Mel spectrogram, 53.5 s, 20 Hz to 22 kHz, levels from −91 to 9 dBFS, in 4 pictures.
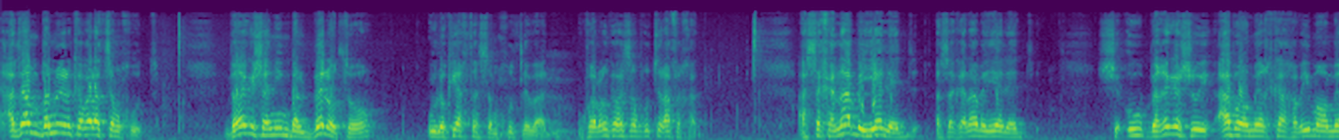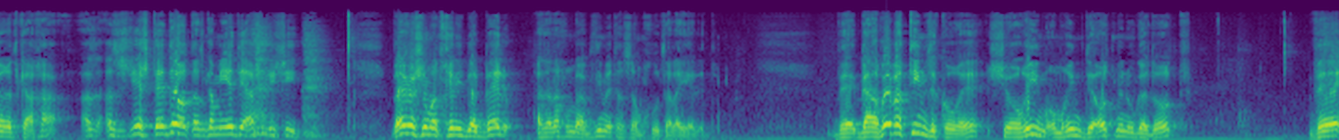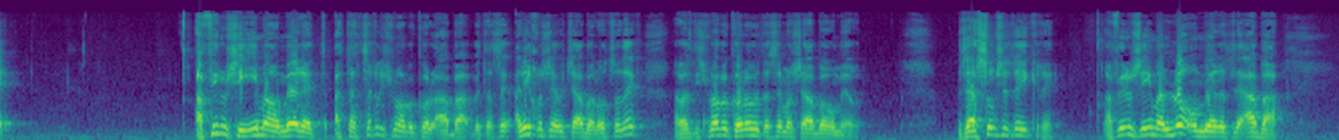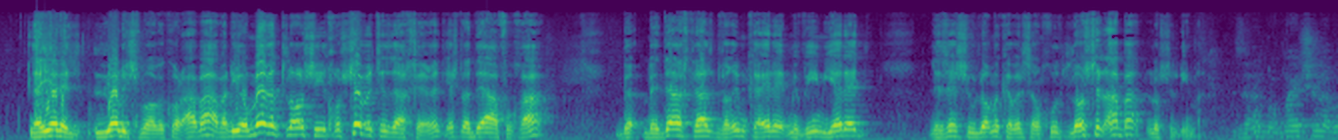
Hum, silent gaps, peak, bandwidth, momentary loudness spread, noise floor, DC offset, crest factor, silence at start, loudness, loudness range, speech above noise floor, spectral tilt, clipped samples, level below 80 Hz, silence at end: none; none; 0 dBFS; 15.5 kHz; 16 LU; -49 dBFS; under 0.1%; 12 dB; 0 s; -12 LUFS; 6 LU; 38 dB; -5.5 dB/octave; under 0.1%; -48 dBFS; 0 s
